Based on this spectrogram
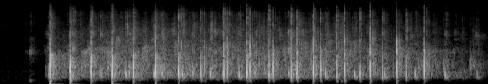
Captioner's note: audience applauding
